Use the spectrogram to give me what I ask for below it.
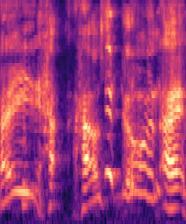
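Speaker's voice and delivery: put-on Texas accent. Speaker imitates a producer's assistant greeting them, imitating Lynn Corzine's Texas accent. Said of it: "Just very pleasant Texas accent".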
